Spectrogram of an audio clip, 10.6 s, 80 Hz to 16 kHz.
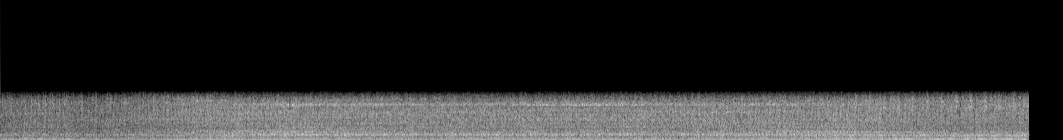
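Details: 1990 Mazda Miata at idle: a fast tick of about four per second over a buzzy hum. It separates from the hydraulic lash adjuster (HLA) tick on acceleration and deceleration and persists with 93 octane fuel, so a ping is doubted; the cause is unclear.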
